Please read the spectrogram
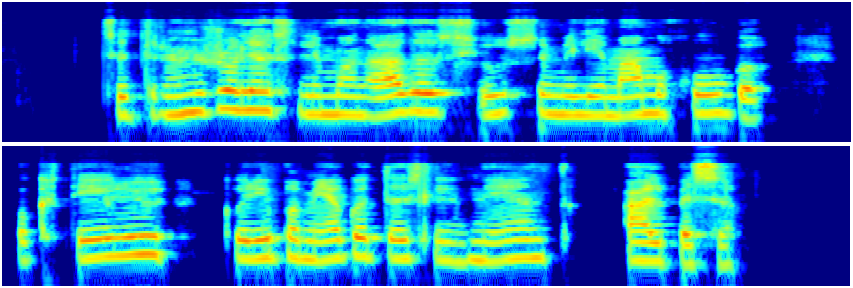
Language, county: Lithuanian, Vilnius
